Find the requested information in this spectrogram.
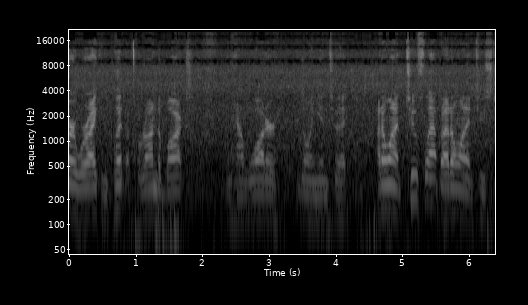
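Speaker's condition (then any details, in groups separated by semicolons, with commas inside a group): No condition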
